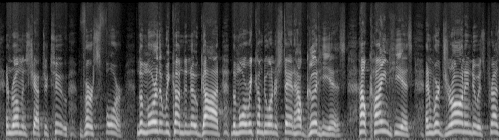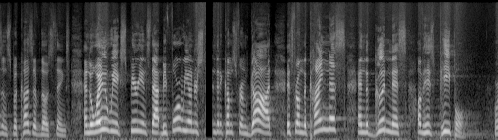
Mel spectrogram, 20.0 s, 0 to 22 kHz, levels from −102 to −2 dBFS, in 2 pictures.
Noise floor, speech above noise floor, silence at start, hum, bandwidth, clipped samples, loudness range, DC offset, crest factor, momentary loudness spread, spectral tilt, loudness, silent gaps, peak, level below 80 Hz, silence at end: -60 dBFS; 32 dB; 0.1 s; none; over 20 kHz; under 0.1%; 3 LU; under 0.1%; 22 dB; 13 LU; -4.5 dB/octave; -28 LUFS; none; -6 dBFS; -62 dBFS; 0 s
